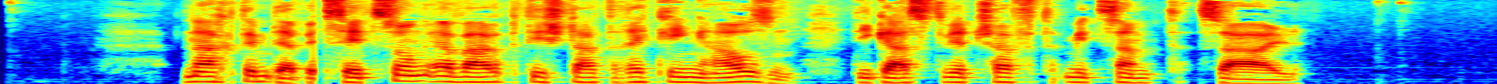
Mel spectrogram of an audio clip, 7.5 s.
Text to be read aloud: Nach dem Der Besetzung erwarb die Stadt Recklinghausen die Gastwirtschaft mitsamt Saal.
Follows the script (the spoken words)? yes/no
yes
